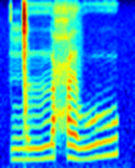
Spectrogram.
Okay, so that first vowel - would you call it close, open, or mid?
close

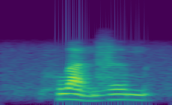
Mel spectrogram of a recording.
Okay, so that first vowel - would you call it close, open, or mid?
open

